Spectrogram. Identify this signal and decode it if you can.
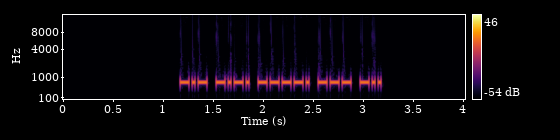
Morse code, heard as a keyed tone, about 37 wpm, 700 Hz. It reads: KC9OD
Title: USA Call Signs - 5 Characters - 3x Character Spacing - 40wpm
